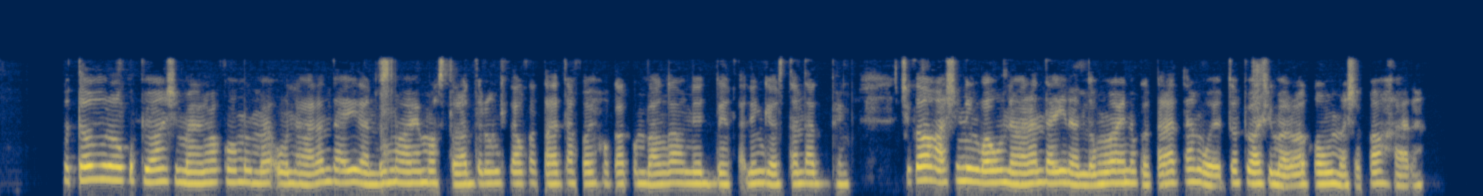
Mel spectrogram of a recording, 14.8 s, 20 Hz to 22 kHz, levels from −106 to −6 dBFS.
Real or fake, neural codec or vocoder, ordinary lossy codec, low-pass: fake; codec, 16 kHz in and 24 kHz out, 2.2 kbps, FireRedTTS-2 codec; Opus, 64 kbps; 7.2 kHz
